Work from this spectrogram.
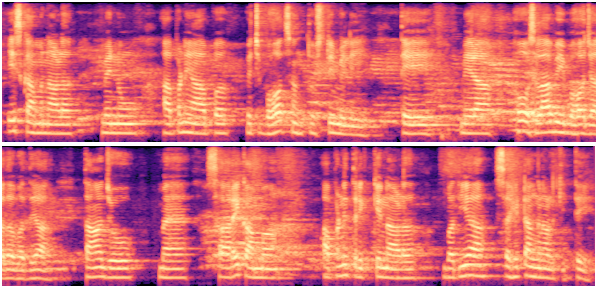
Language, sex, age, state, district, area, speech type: Punjabi, male, 30-45, Punjab, Sangrur, rural, spontaneous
